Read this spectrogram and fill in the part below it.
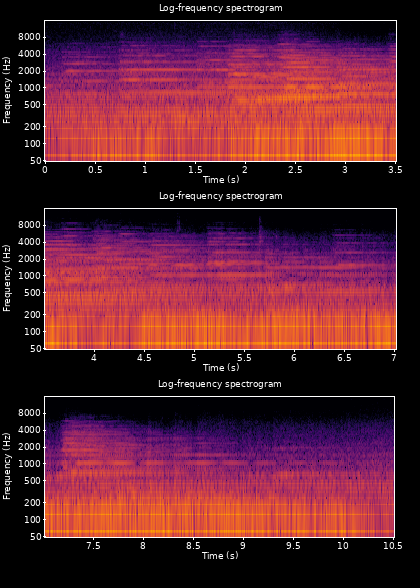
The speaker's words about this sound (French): On va évidemment laisser euh, l'auditeur profiter de ces moments de carillon, et puis, euh, puis bientôt, on devra vous donner l'heure.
